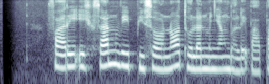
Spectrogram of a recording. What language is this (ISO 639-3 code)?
jav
